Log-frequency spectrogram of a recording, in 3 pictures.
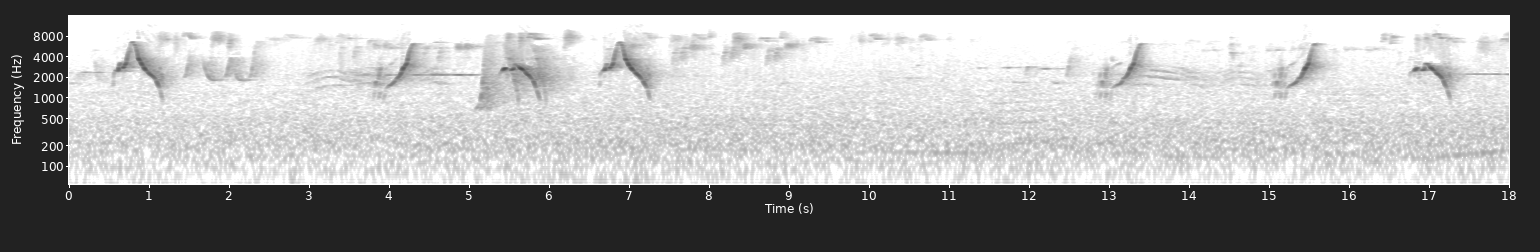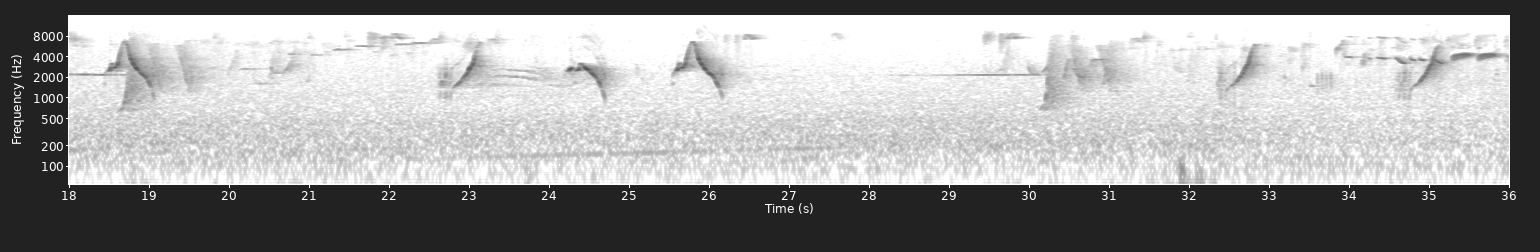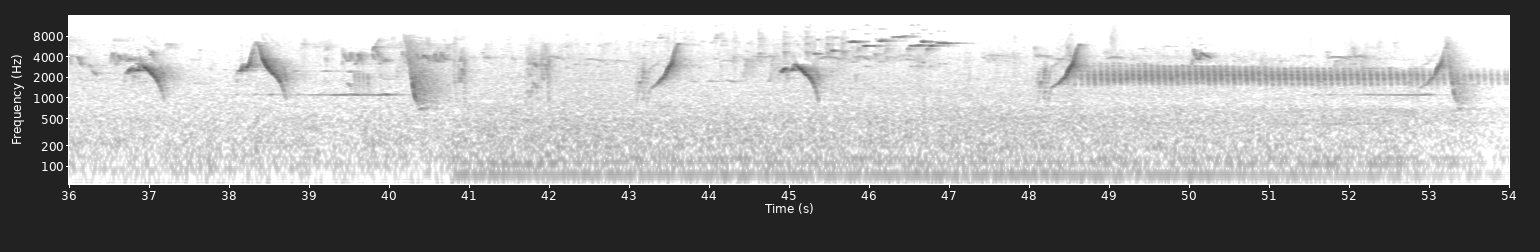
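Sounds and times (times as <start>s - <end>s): bird whistling sweeping notes: 3.8s - 7.3s, 16.8s - 19.8s, 28.4s - 31.4s, 38.2s - 41.1s, 43.1s - 43.8s.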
